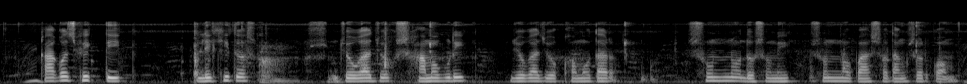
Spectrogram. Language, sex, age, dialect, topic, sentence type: Bengali, male, 18-24, Rajbangshi, agriculture, statement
